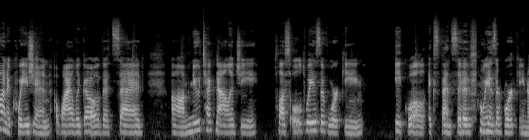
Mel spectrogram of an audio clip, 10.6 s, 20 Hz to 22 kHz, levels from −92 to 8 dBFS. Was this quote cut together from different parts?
yes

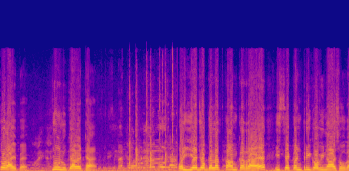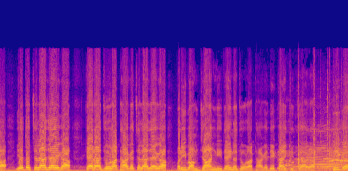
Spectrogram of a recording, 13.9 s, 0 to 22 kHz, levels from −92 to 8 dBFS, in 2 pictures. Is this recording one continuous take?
no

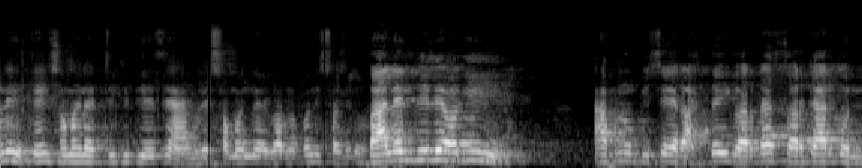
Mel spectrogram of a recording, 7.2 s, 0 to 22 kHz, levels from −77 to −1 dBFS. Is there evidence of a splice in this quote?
yes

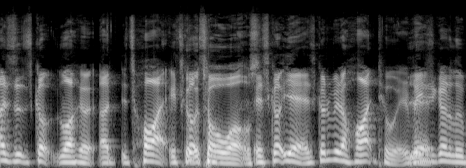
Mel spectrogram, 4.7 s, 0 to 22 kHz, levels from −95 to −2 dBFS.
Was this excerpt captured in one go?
yes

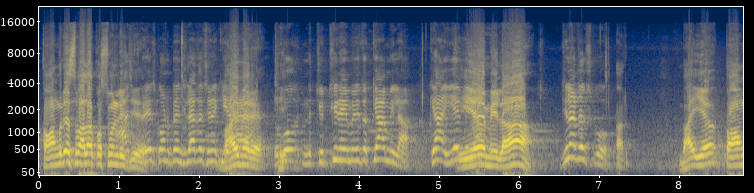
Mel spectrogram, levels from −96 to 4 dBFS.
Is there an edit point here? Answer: no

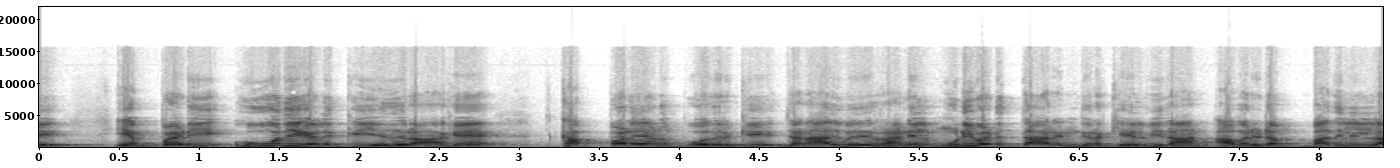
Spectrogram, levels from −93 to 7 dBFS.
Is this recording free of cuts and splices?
yes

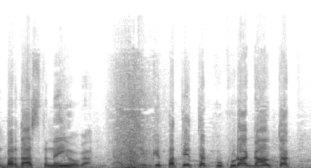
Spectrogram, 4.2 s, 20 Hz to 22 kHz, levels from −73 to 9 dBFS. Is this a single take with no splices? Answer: no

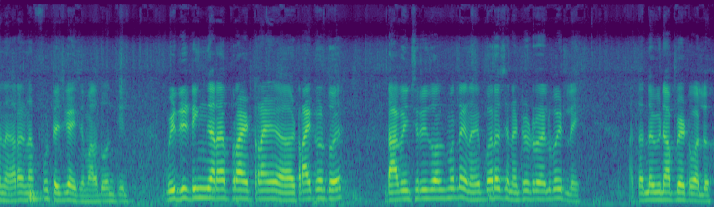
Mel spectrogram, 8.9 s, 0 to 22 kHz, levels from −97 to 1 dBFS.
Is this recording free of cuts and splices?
yes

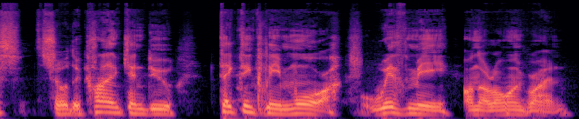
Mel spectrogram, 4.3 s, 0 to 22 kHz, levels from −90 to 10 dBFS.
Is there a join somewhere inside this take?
yes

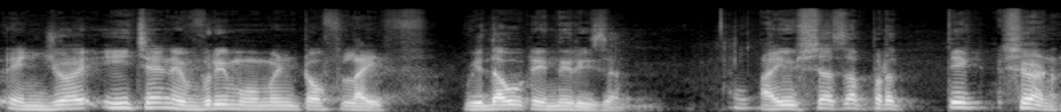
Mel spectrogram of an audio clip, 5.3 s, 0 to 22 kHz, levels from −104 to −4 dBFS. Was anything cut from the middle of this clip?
no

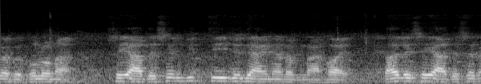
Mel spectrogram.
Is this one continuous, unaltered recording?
yes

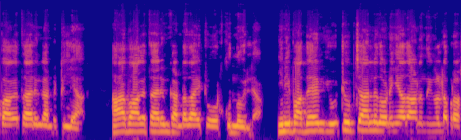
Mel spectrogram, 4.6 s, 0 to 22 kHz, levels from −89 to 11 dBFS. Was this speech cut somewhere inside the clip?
yes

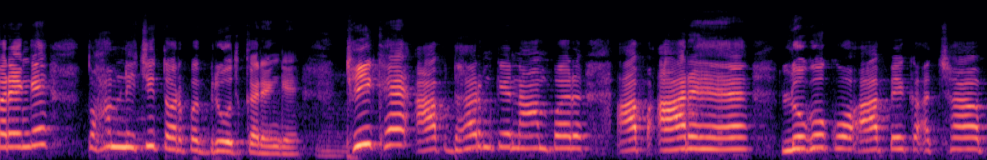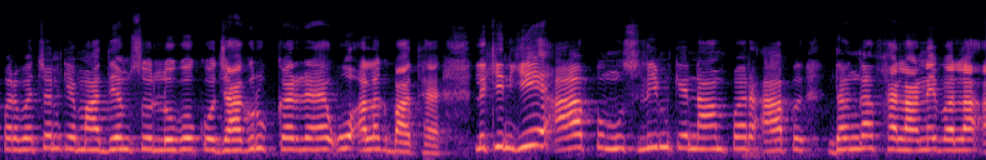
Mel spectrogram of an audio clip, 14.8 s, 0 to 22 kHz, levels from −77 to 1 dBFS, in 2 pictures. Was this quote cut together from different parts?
no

